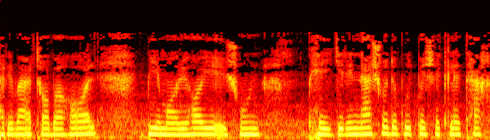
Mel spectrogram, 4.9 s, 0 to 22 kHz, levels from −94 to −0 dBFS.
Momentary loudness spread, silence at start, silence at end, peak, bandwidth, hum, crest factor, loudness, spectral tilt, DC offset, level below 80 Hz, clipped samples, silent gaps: 9 LU; 0 s; 0 s; -6 dBFS; 8.4 kHz; none; 12 dB; -19 LUFS; -7.5 dB/octave; 0.2%; -40 dBFS; under 0.1%; none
